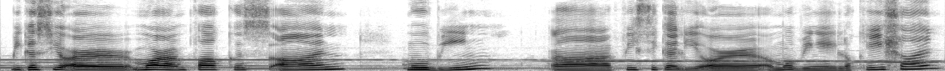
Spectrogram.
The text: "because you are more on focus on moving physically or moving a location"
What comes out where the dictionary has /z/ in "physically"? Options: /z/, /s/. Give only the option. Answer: /s/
